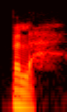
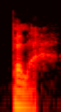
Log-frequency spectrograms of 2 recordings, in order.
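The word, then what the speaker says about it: بلح: So this is B Lam Ha. B like here from Sabah, Lam here, and Ha. Balah. Balah.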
